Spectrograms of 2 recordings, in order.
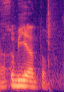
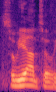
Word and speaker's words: Subianto: This is Sabiunto, right? Did I pronounce his name right? – I'm going to... Subianto. – Subianto.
